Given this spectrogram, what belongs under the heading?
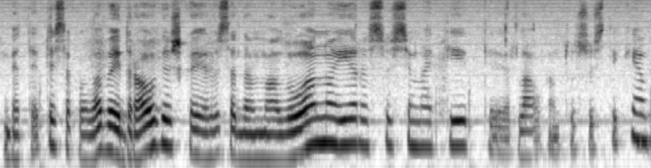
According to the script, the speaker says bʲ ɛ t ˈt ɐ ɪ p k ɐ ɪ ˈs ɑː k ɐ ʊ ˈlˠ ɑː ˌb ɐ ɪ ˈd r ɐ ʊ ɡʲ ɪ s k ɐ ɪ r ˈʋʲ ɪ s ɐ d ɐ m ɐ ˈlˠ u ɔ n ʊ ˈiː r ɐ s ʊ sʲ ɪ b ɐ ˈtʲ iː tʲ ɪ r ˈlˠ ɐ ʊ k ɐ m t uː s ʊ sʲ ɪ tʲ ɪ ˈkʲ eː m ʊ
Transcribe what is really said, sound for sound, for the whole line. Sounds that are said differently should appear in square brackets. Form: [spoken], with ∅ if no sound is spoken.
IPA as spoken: bʲ ɛ t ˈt ɐ ɪ p [t] ɐ ɪ ˈs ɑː k ɐ ʊ ˈlˠ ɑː ˌb ɐ ɪ ˈd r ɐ ʊ ɡʲ ɪ [ʃ] k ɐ ɪ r ˈʋʲ ɪ s ɐ d ɐ m ɐ ˈlˠ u ɔ n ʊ ˈiː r ɐ s ʊ sʲ ɪ [m] ɐ ˈtʲ iː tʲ ɪ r ˈlˠ ɐ ʊ k ɐ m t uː s ʊ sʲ ɪ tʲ ɪ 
